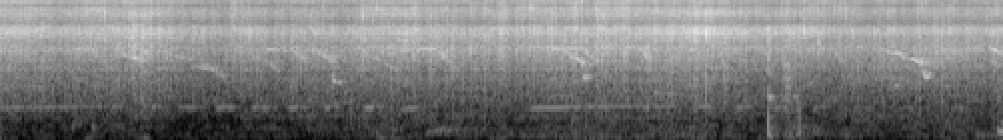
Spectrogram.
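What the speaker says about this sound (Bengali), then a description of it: "এখানে আমি লাল লাল করে ভেজে নেব" Cauliflower fries in a pan with a steady, dense sizzle throughout, occasional faint scrape of stirring, no voices.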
